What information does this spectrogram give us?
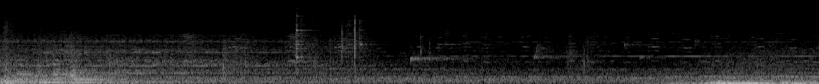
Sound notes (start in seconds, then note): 2.8 metal clangs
